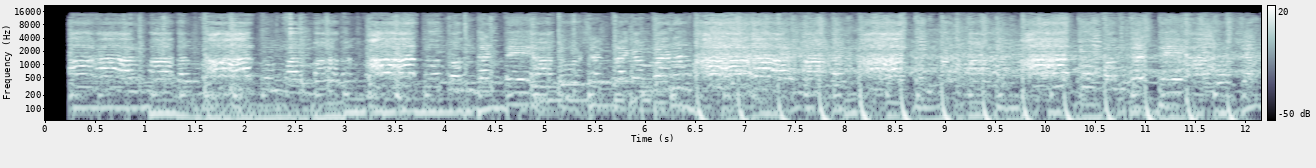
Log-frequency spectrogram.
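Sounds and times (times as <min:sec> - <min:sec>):
Malayalam film background music ringtone: 0:00.3 - 0:12.1
laughter: 0:05.7 - 0:12.1.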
